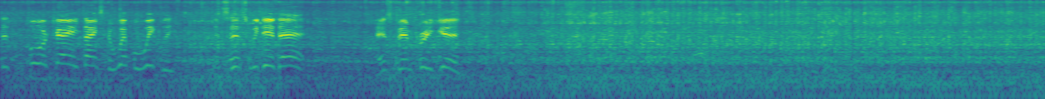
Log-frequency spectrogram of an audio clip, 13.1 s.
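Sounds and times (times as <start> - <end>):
distant drag-race engines rumbling: 0.0 - 13.0
hiss: 7.0 - 7.9.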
